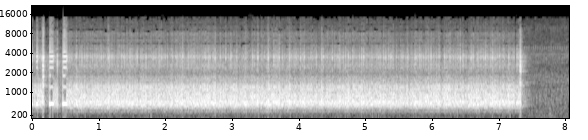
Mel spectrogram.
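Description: Encrypted dPMR digital radio transmission from a Kirisun S780 handheld, heard over a receiver as a steady, harsh data buzz. It opens with a few short beeps and clicks as the call is keyed, and cuts off abruptly about seven seconds in when the transmission ends.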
